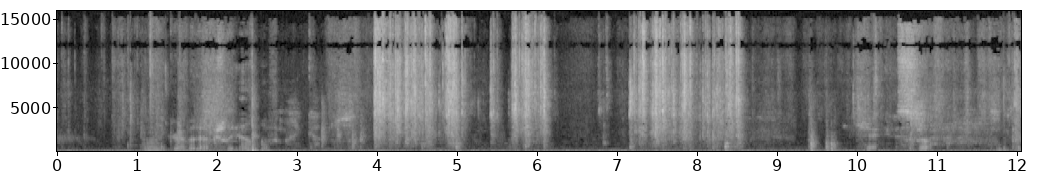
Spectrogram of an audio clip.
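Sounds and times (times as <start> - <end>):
packaging rustling and crinkling: 3.8 - 6.3, 7.1 - 8.7.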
